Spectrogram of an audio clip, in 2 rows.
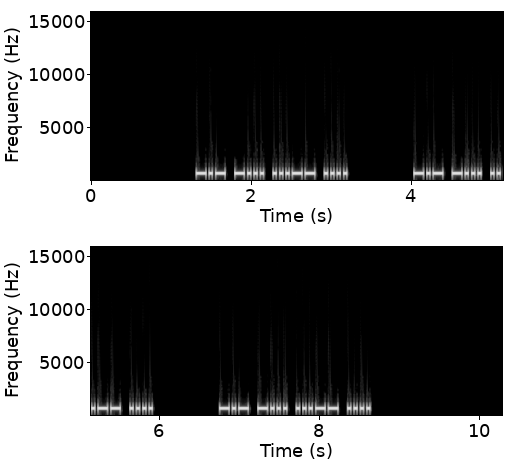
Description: Morse code, heard as a keyed tone, about 32 wpm, 700 Hz. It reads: KB3H KB3H KB3H
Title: USA Call Signs - 4 Characters - Repeated 3x - 30wpm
